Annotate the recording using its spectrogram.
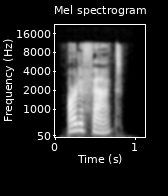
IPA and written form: ˈɑːr.təˌfækt (Artifact)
